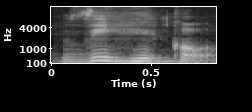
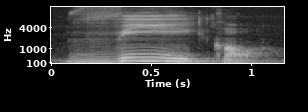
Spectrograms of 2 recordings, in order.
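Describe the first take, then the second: First: The H sound is clearly pronounced. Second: The H sound is left out. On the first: "you could say vehicle and pronounce the H" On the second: "in which the H is silent"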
